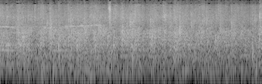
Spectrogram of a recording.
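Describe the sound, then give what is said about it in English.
A crowd at River's Edge Brewing applauds the evening's panelists steadily, many hands clapping at once in a dense, even wash of noise that holds at a fairly loud level throughout without any speech over it. “Once again, let's have another round of applause for our panelists tonight who came out.”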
